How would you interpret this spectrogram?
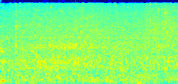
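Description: A boat moving over open water, with steady rushing spray and churning waves filling the whole short stretch. The sound is close, fairly loud, and there are no voices.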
